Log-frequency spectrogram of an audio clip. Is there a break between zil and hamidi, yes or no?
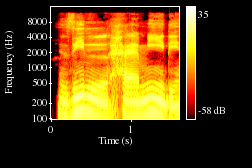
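no. The two words run together without a break. The speaker calls it right. "Satukan, sambungkan"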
